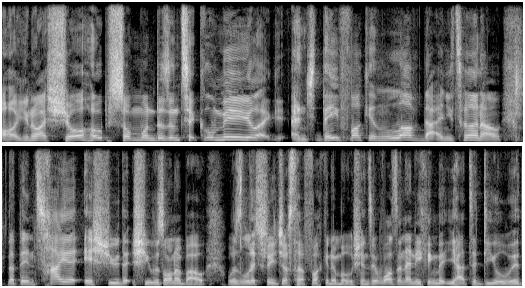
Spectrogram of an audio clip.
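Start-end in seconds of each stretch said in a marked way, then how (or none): 0.0-2.5 higher-pitched playful teasing voice. Acting out what to say while tickling someone: imitating playful teasing. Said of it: "you play around with her, like".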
